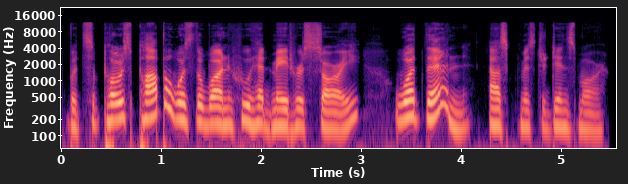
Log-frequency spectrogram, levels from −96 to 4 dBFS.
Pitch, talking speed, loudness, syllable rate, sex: 170 Hz, 175 wpm, -18 LUFS, 4.9 syllables/s, female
